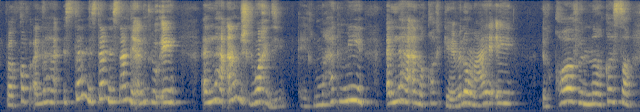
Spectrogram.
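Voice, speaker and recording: A woman's voice: sits high, echoey room, distant mic. A woman with an Egyptian Arabic accent teaching children their letters, asking questions and praising their answers, and telling the letters' story as characters. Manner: call-and-response, praising children. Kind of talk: children's phonics lesson.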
